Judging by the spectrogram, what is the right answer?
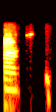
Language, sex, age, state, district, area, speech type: Tamil, male, 30-45, Tamil Nadu, Perambalur, rural, conversation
